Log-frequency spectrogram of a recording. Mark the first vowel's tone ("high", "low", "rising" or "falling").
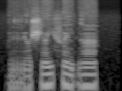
low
